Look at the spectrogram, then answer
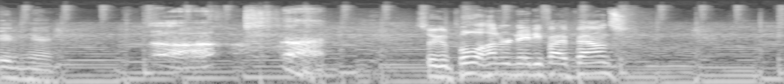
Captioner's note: grunting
